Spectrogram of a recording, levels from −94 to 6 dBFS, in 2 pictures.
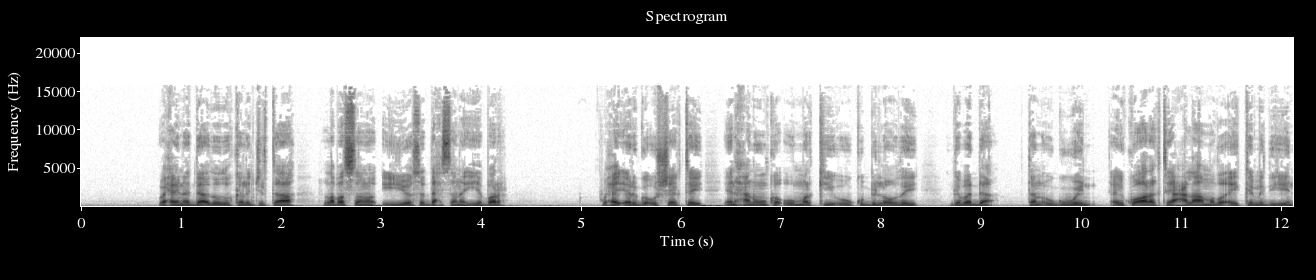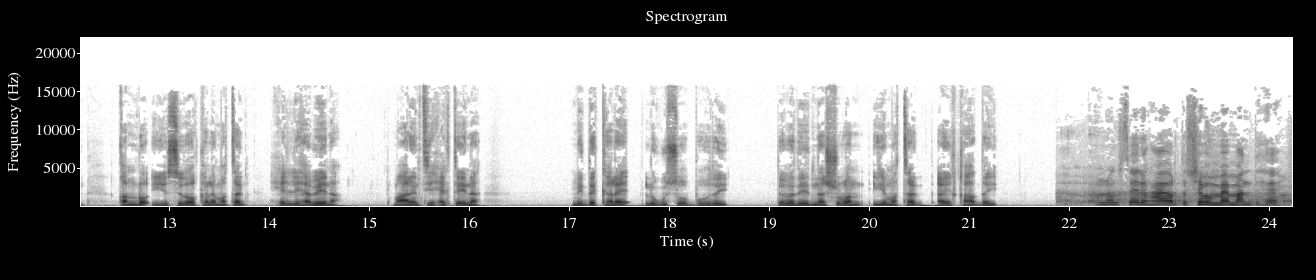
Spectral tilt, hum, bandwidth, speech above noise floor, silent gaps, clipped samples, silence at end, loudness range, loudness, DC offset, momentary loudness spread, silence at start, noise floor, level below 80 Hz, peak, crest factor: -5.5 dB/octave; none; 16 kHz; 34 dB; none; under 0.1%; 0 s; 4 LU; -21 LUFS; under 0.1%; 10 LU; 0.8 s; -53 dBFS; -32 dBFS; 0 dBFS; 20 dB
